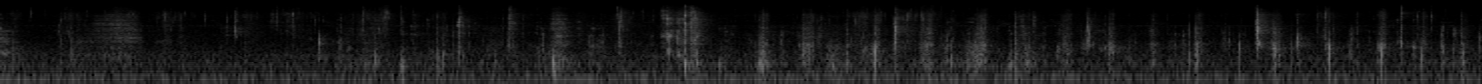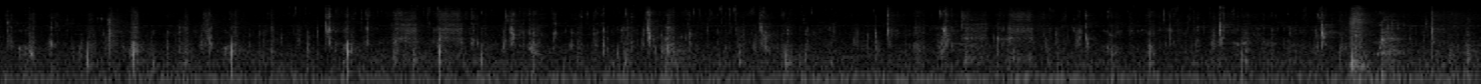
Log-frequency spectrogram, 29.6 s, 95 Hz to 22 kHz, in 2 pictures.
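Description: Close-miked chewing of crisp fried tilapia with rice, with frequent irregular crunches and small clicks; a few crunches near 7 s and near the end stand out louder.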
